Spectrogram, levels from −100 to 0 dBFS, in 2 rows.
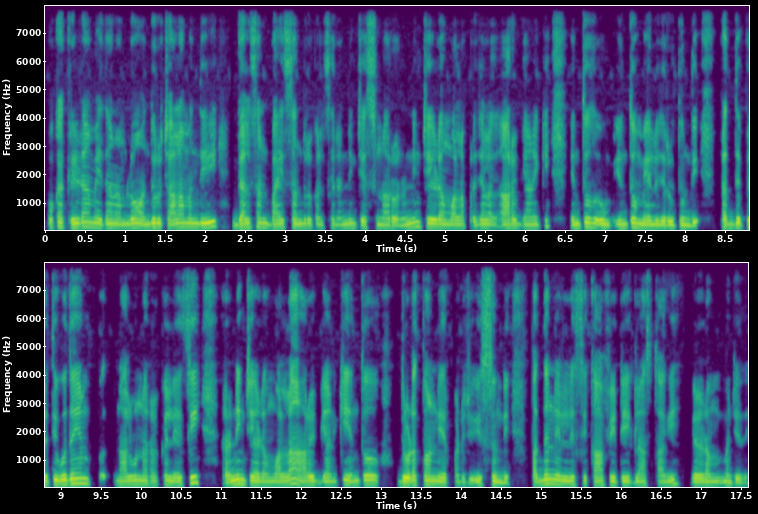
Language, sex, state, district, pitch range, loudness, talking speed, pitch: Telugu, male, Andhra Pradesh, Anantapur, 125-145 Hz, -17 LUFS, 155 wpm, 135 Hz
